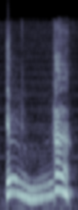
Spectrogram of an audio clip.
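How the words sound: The nose is held shut, blocking nasal sound.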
